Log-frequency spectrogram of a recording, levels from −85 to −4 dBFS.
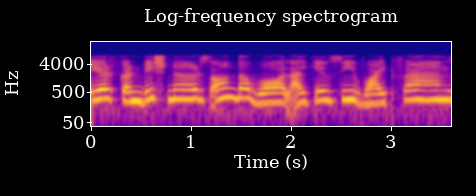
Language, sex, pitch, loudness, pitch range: English, female, 285 Hz, -17 LUFS, 250-295 Hz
